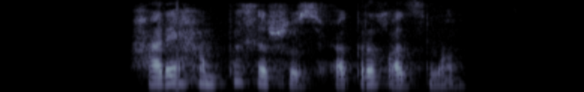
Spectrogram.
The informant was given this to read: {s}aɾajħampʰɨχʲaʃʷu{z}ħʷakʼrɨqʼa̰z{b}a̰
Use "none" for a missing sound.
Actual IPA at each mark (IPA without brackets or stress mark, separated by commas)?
ħ, z, m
